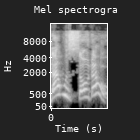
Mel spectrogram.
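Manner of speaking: very high, loud, thrilled, delighted squeal.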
